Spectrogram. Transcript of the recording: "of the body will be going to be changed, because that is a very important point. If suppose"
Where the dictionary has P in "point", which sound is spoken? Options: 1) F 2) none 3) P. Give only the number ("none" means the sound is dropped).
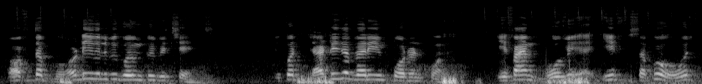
1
